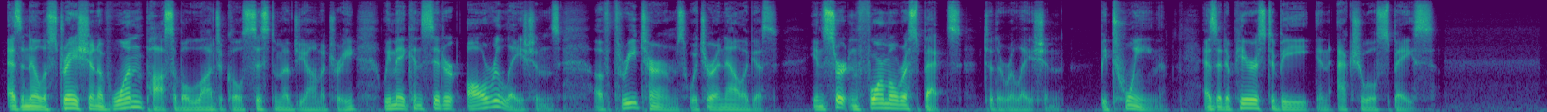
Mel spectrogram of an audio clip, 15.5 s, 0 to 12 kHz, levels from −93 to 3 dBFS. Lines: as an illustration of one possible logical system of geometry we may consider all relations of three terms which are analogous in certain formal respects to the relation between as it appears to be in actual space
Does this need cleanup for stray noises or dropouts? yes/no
no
